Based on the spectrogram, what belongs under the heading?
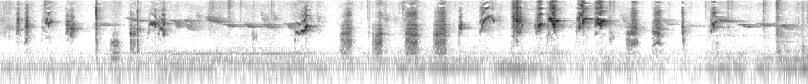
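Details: Training song of Javan myna, replayed each morning to teach young birds to sing fully while bobbing their heads: dry rhythmic clicks and chatter repeated about twice a second, broken by gliding, descending whistled notes, over a low background hum.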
